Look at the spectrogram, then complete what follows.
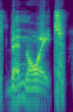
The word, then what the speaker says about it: Benoit: because I mean it's like At first I mispronounced uh Chris beno's name is Chris Benoit I got that wrong too at an earlier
